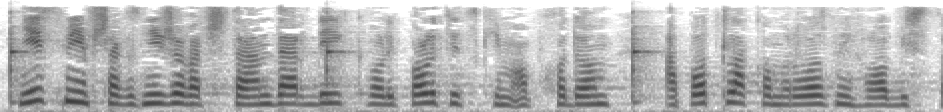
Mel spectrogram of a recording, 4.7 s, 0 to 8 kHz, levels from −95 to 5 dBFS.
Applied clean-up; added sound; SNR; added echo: none; Bowed string instrument; 14 dB; none.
